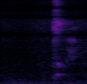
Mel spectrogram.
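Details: Young girl (toddler) gives a short, breathy pretend sneeze when asked to show how she sneezes, after a moment of quiet room noise.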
